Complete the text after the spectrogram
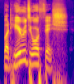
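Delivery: low-pitched character voice; deep, matter-of-fact man; Mister Carp handing over. A narrator's reading. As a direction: speak deep, as the knowing older man.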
